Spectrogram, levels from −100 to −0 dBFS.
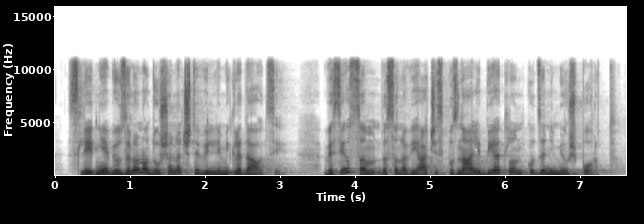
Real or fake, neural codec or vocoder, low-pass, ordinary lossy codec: real; none; 10.8 kHz; none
